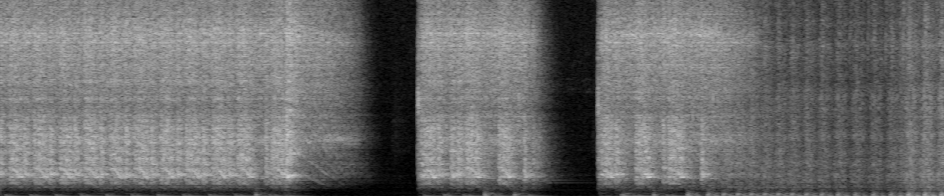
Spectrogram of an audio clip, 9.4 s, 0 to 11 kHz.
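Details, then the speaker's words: 1986 Honda VF700 Magna, liquid-cooled, first run after fuel system flush and carb cleaning: slow, even cranking stops twice, then it catches and settles into a steady beat. Normal start once fuel reached all four carburetors. "it took a little cranking to get fuel to all four of the carburetors but eventually the bike did stay"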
